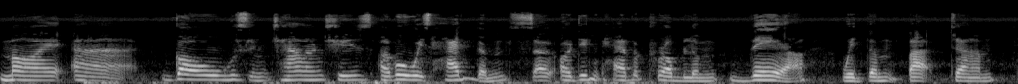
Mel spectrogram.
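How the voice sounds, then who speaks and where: Over a quiet background, a voice in an Australian accent moves at a very slow pace with ordinary pitch variation. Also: woman, medium pitch for a woman. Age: 80s+. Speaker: fitness client. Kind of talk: testimony. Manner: halting.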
